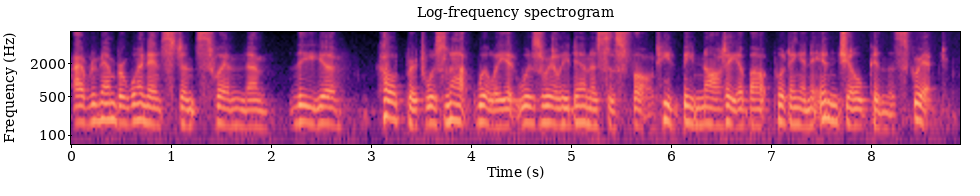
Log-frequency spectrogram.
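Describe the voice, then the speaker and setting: An older woman shares recollections as a guest. Her voice is low for a woman, and she speaks in a measured, articulate way with dry humor. There is faint noise behind her. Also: steady tone. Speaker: guest recalling radio production history. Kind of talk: reminiscing anecdotes.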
